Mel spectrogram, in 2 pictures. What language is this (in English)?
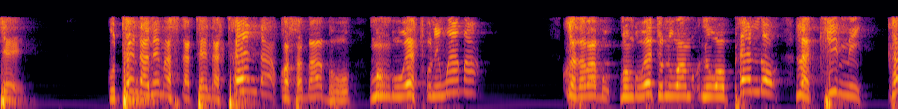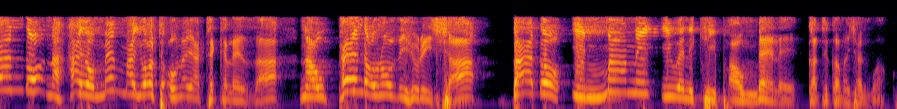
Swahili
